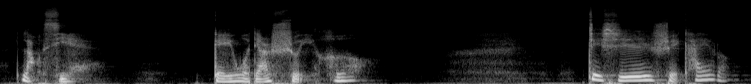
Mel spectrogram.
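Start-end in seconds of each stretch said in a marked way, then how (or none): 0.2-3.7 low, deep, dropped tone. A man speaks to the narrator, in a low voice. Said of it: "用低沉的声音".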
